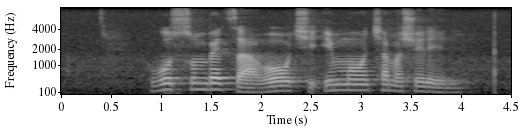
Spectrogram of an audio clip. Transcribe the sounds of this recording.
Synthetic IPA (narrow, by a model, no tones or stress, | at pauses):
βusumbɛd͡zaɦɔt͡ʃʰiʔimɔt͡ʃʰamaʃɛɺeːni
